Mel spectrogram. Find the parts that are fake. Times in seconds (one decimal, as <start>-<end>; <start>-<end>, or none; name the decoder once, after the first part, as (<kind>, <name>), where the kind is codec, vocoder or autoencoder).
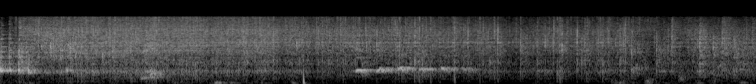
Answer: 0.8-2.9 (vocoder, Vocos); 4.1-6.2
